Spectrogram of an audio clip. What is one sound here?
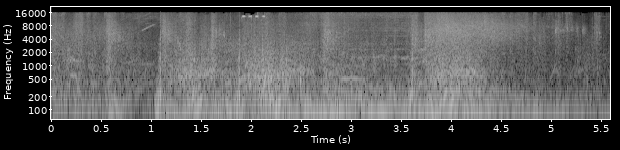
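A loud blast booms and roars.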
